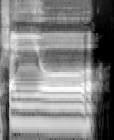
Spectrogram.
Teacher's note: you have to convert that anuswara to anunasika. So the sound has to come nasal.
